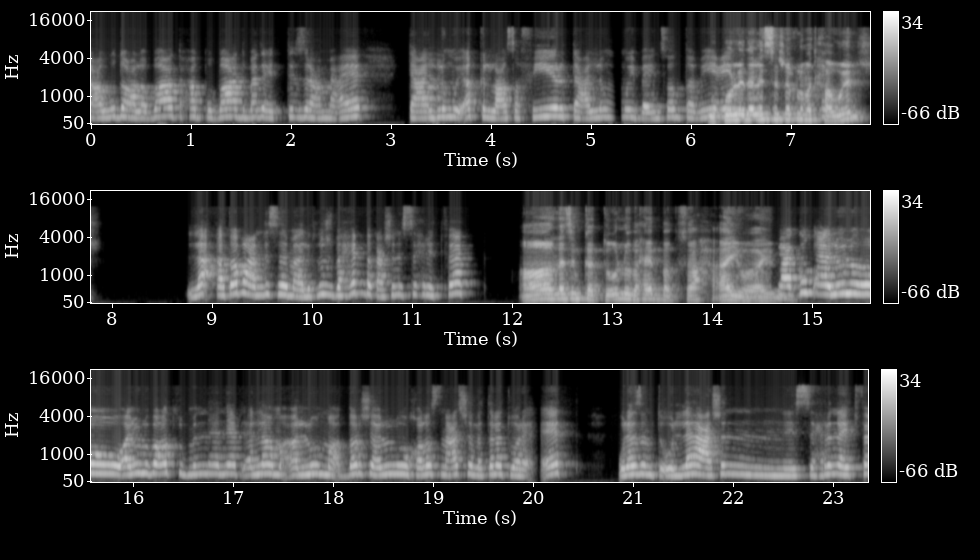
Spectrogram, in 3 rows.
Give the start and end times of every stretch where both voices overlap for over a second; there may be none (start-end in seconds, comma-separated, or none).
6.2-7.6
